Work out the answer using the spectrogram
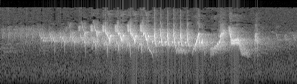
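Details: Wild common chaffinch singing: one bright, high, rapid series of sharp notes that speeds up and loudens before a descending flourish at the end, about two and a half seconds long, over quiet background hiss.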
